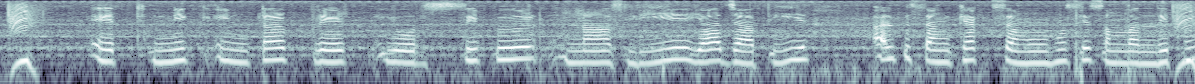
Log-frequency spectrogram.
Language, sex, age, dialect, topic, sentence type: Hindi, female, 18-24, Awadhi Bundeli, banking, statement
